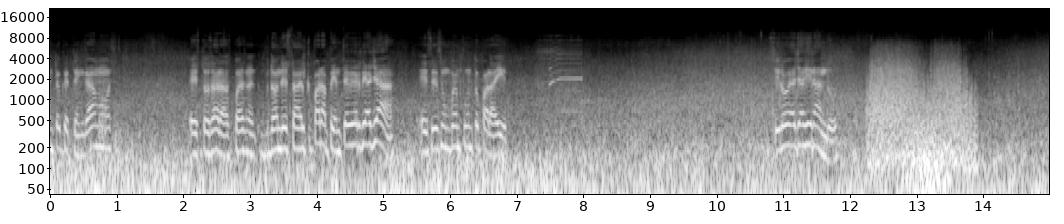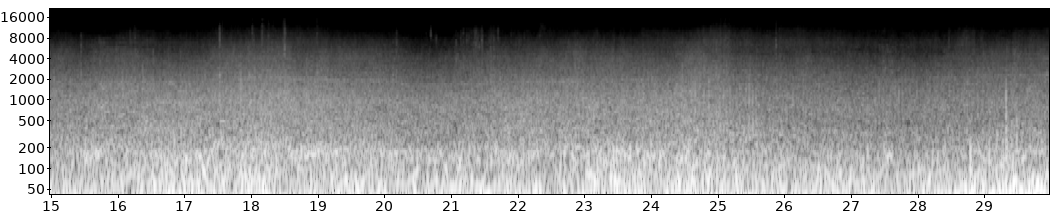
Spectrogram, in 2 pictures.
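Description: Wind rushes steadily past, loud and close.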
